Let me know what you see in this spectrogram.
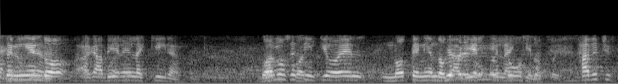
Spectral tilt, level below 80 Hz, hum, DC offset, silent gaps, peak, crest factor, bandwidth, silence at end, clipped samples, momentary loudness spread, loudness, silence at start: -8 dB/octave; -56 dBFS; none; 2%; none; 0 dBFS; 18 dB; 4 kHz; 0 s; under 0.1%; 17 LU; -17 LUFS; 0 s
